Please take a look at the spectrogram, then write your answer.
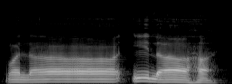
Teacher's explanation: الف مدہ کے بعد حمزہ جو ہے الہ کی آئی ہے، اس وجہ سے یہاں 3 سے 5 الف ہم کھینچ سکتے ہیں۔ ولا الہ، الہ نہیں الہ، لام کے اوپر کھڑی زبر ہے، الہ الا اللہ، یہ پھر لام موٹا ہے۔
